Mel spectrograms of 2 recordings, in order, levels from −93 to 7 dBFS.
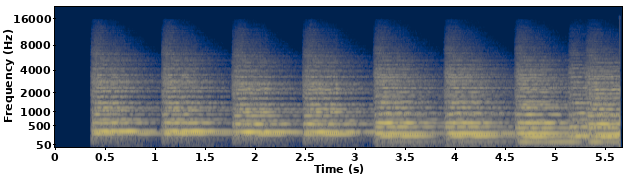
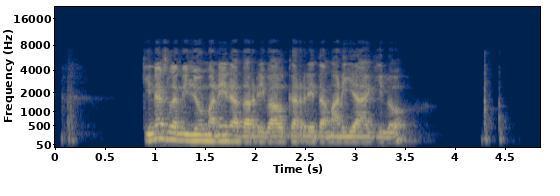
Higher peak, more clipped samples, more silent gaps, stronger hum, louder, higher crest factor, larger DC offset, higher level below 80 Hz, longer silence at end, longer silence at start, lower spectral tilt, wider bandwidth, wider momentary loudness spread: about the same, -6 dBFS vs -4 dBFS; neither; second, none vs 0.76-0.81 s, 4.13-4.18 s; neither; about the same, -20 LUFS vs -20 LUFS; about the same, 14 dB vs 18 dB; neither; first, -56 dBFS vs -66 dBFS; second, 0 s vs 0.4 s; first, 0.35 s vs 0.15 s; about the same, -6 dB/octave vs -7 dB/octave; first, 11 kHz vs 8.8 kHz; second, 5 LU vs 9 LU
